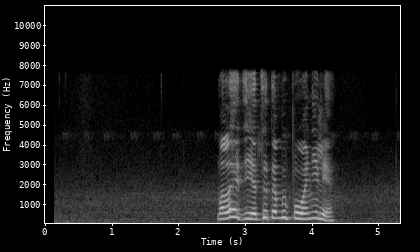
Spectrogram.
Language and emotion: Russian, positive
